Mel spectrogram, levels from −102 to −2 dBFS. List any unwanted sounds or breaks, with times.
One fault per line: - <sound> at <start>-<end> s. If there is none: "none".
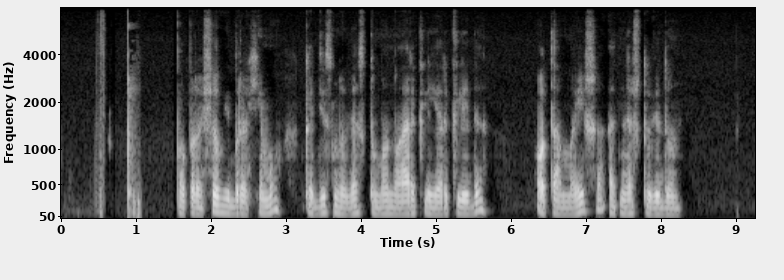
- thud at 0.9-1.1 s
